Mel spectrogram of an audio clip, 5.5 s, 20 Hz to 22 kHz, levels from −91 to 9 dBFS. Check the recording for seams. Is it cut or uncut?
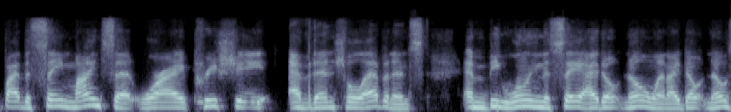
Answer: uncut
